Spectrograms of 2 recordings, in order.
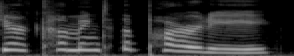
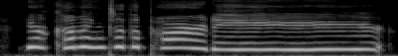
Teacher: In English, we often signal a question just by making our voice go up at the end. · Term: rising intonation question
